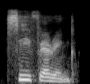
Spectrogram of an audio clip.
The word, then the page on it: seafaring: Indian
